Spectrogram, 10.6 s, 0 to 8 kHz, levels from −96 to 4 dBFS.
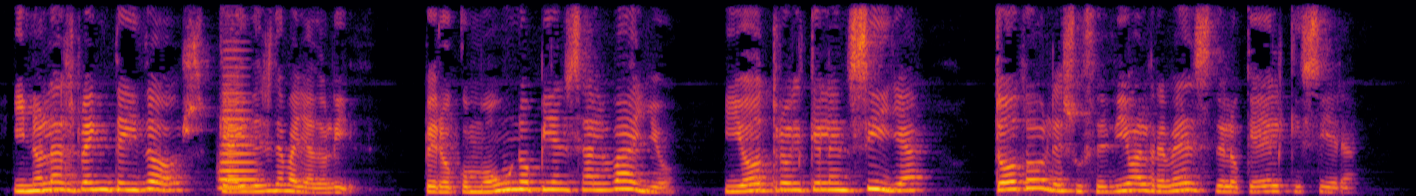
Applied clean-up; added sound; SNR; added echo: neural mask model RNNoise.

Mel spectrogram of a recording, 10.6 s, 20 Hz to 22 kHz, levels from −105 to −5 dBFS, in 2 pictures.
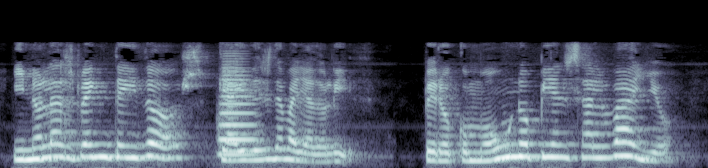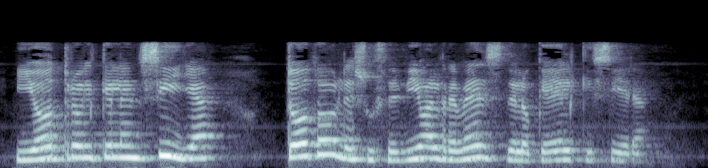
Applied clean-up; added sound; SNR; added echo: none; Brass instrument; 3 dB; none.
